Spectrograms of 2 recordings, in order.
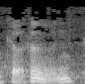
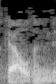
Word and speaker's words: Colquhoun: I'm rather pleased to know that one of those Marrow Men was a man named John Colquhoun, as people pronounce Calhoun in Scotland, who was minister at Leith and wrote a number of books defending Thomas Boston and the Marrow.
